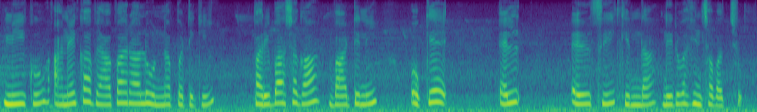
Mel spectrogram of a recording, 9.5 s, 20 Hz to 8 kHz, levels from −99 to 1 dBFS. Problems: none marked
